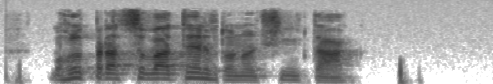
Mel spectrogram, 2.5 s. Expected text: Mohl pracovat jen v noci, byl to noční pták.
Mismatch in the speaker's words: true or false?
true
